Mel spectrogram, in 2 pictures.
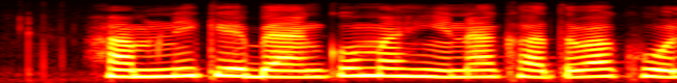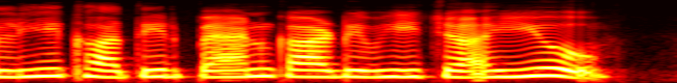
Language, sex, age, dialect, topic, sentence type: Magahi, female, 18-24, Southern, banking, question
